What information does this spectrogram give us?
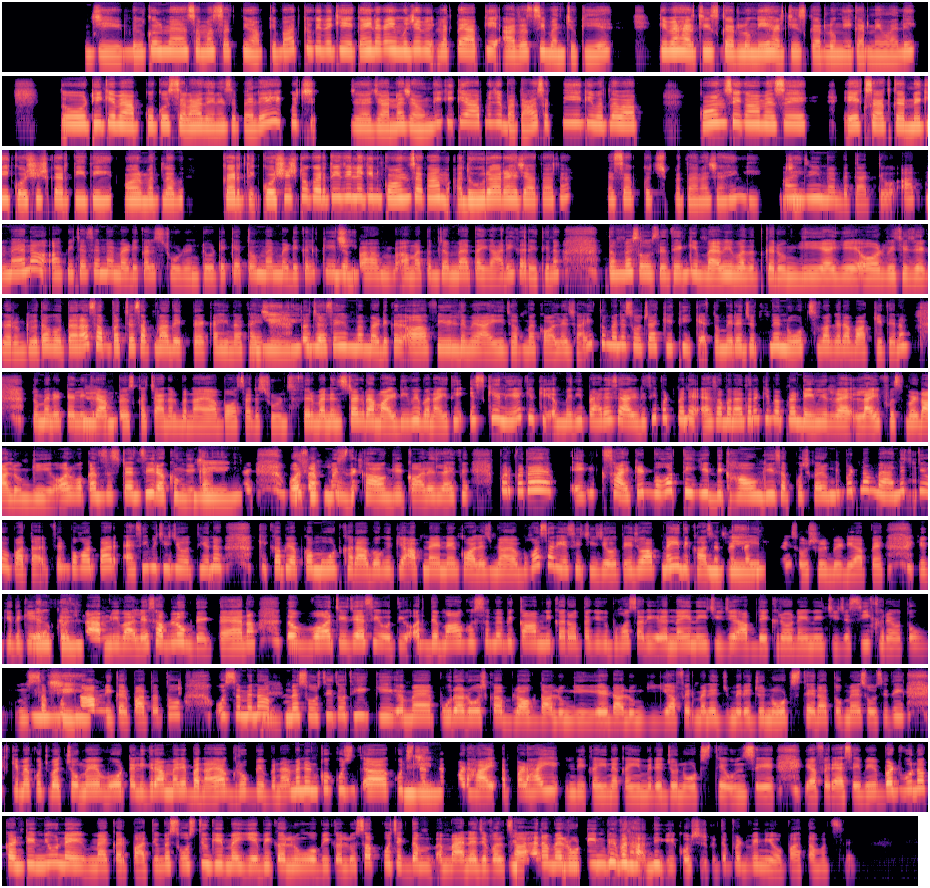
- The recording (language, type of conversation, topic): Hindi, advice, मेरे लिए मल्टीटास्किंग के कारण काम अधूरा या कम गुणवत्ता वाला क्यों रह जाता है?
- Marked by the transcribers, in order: in English: "मेडिकल स्टूडेंट"; in English: "मेडिकल"; in English: "मेडिकल"; in English: "फील्ड"; in English: "नोट्स"; in English: "स्टूडेंट्स"; in English: "बट"; in English: "डेली"; in English: "लाइफ"; in English: "कंसिस्टेंसी"; chuckle; in English: "लाइफ"; in English: "एक् एक्साइटेड"; in English: "बट"; in English: "मैनेज"; in English: "मूड"; in English: "फैमिली"; other noise; tapping; throat clearing; in English: "ब्लॉग"; in English: "नोट्स"; in English: "ग्रुप"; in English: "नोट्स"; in English: "बट"; in English: "कंटिन्यू"; in English: "मैनेजेबल"; in English: "रूटीन"; laughing while speaking: "भी बनाने"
